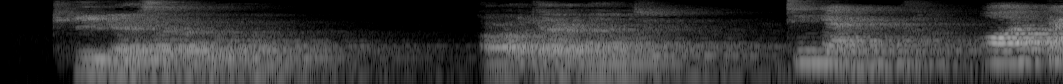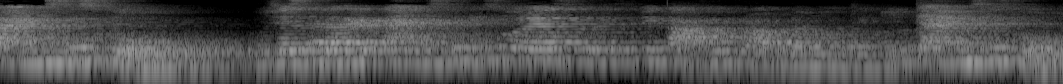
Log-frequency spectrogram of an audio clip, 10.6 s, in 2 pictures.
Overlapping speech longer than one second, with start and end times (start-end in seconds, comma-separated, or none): none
